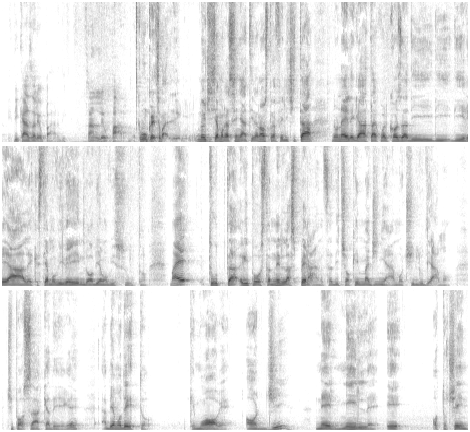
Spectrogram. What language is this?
Italian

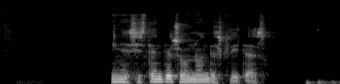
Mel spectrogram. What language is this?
Galician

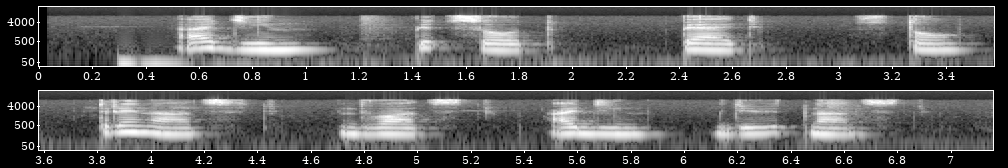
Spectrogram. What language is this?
Russian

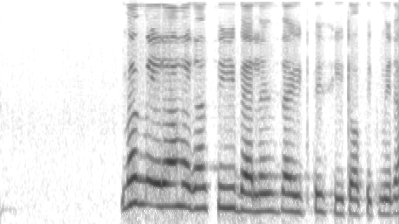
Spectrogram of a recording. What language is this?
Punjabi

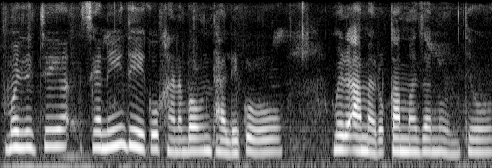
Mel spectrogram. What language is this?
Nepali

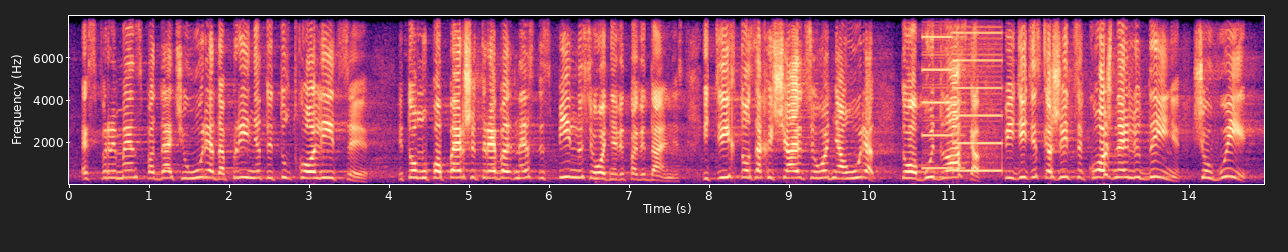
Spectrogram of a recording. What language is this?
Ukrainian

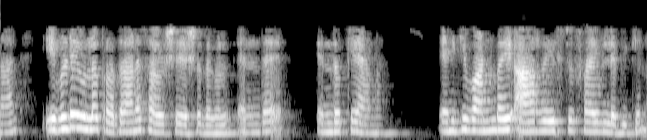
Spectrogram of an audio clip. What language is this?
Malayalam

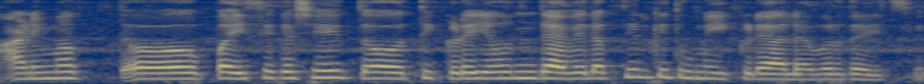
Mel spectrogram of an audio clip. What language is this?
Marathi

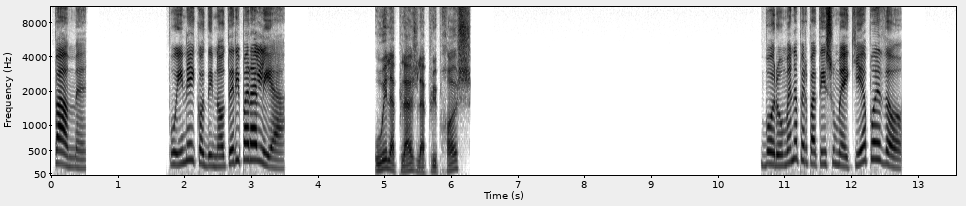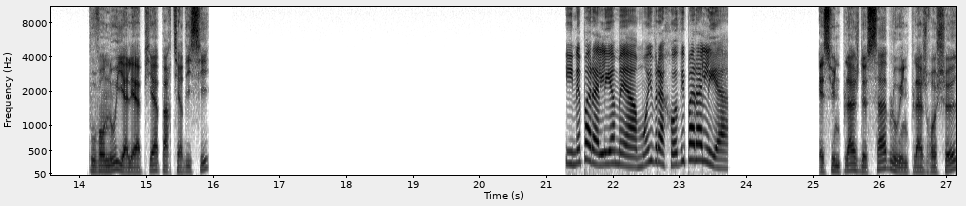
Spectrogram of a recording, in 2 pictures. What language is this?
Greek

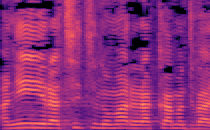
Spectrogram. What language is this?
Hebrew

